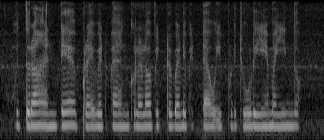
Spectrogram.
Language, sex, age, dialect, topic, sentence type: Telugu, female, 18-24, Utterandhra, banking, statement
